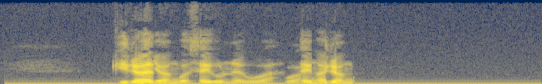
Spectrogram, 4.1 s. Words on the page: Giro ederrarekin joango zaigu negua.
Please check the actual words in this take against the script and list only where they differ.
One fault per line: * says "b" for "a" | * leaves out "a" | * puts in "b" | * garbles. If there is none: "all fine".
* leaves out "ederrarekin"
* garbles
